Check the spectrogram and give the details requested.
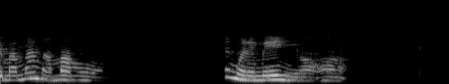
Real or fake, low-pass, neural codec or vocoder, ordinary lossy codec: real; 3.6 kHz; none; none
